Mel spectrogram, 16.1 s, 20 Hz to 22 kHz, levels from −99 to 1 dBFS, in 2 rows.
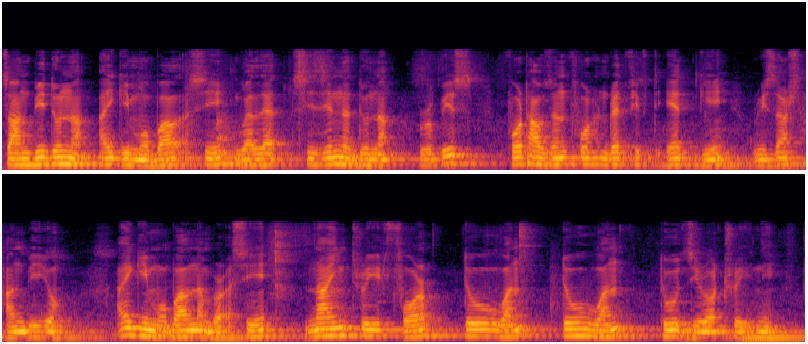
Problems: none marked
